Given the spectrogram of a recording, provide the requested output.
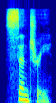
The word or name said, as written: sentry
